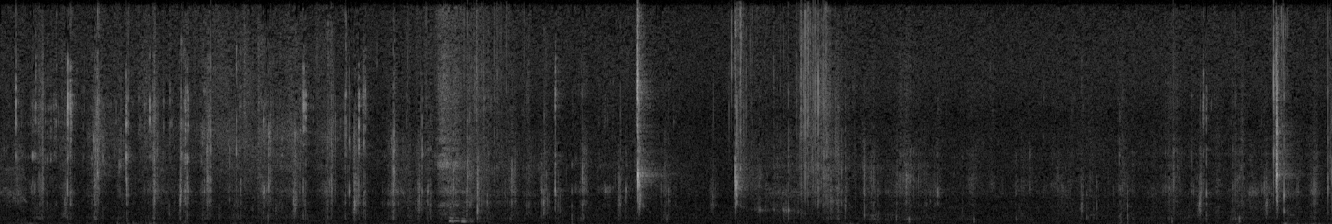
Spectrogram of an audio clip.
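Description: Someone bites into a crusty baguette baked in a conventional oven, producing faint, scattered crunches and crackles of the crust followed by quiet chewing, close and unhurried, without talk.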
